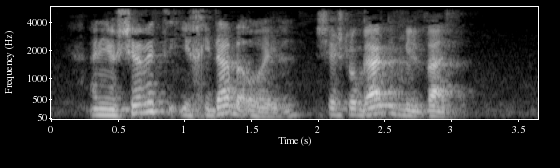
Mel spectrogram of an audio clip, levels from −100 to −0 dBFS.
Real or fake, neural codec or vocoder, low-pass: real; none; 5.4 kHz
